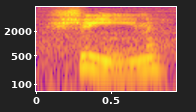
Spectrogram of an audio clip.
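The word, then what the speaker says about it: Sidhean: is a fairy named Sheen, which I had to look on Malinda Lo's website to figure out how to pronounce his name, because it looks like it's like Sidheen, but it's not.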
